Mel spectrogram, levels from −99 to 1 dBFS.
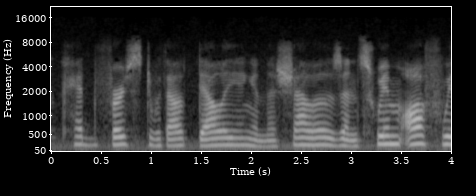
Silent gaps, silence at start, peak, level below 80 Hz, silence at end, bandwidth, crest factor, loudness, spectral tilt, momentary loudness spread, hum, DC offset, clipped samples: none; 0 s; -18 dBFS; -64 dBFS; 0 s; 13 kHz; 18 dB; -35 LUFS; -5 dB/octave; 8 LU; none; under 0.1%; under 0.1%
